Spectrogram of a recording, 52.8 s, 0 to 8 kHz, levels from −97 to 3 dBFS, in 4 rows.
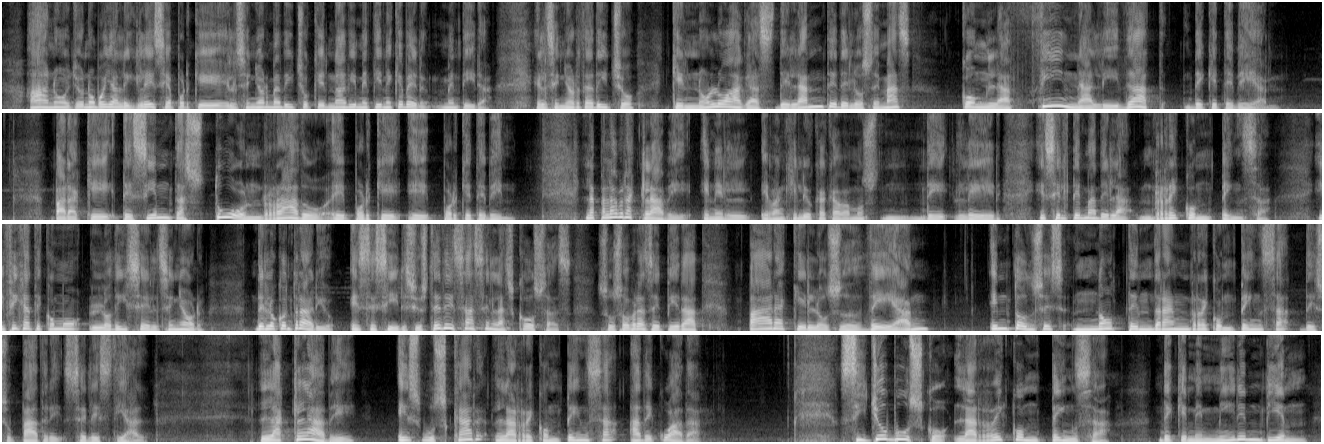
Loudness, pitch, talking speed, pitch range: -19 LUFS, 155 Hz, 135 wpm, 130-180 Hz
